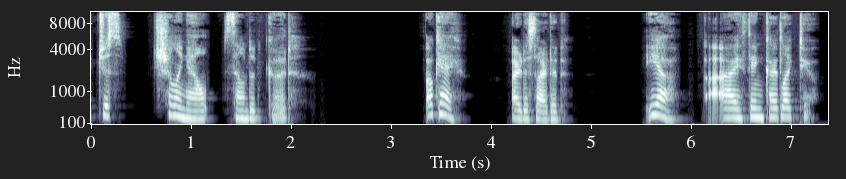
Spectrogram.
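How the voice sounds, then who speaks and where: A woman playing a guarded, observant teenage girl who narrates an audiobook in the first person, reflective and measured. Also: medium pitch, a little mellow, natural voice. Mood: hesitant, reassuring. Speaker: narrator and lead character.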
